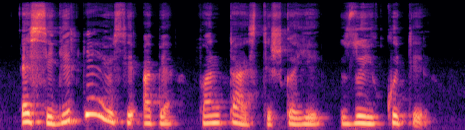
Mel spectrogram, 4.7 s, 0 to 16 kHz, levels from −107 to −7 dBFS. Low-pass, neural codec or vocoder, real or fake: 14.4 kHz; none; real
